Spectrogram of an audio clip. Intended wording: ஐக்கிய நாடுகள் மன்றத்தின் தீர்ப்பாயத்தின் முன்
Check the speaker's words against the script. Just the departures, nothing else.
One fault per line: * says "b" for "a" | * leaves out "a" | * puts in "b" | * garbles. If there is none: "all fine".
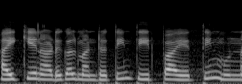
all fine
